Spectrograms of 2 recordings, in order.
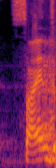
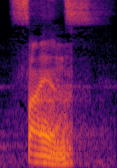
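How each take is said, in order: First: साइंस with a long "saa-eens" like most Indians say it; the common mispronunciation. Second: साइंस with "sigh" as in सायकाल, low and soft; correct pronunciation. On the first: Teacher imitating students saying साइंस the usual way. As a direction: imitate the learners' साइंस first. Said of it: "मैं आपकी तरह बोल के बताऊंगा पहले". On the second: Teacher drills the corrected साइंस. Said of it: "क्या बोलेंगे हम उसको?". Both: Shown as a demonstration.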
